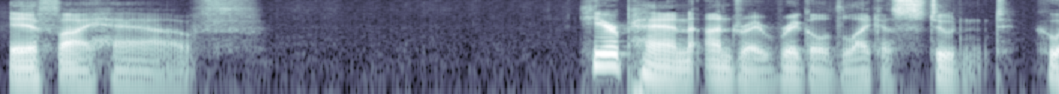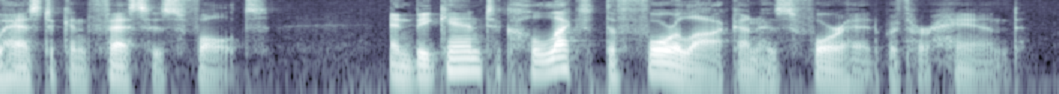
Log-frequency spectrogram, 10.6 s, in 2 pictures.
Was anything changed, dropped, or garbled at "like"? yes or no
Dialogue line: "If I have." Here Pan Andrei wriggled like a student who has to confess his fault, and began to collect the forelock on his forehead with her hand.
no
